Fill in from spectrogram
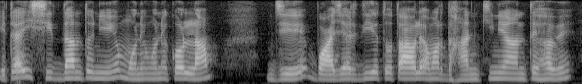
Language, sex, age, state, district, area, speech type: Bengali, female, 45-60, West Bengal, South 24 Parganas, rural, spontaneous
